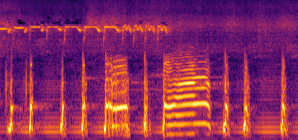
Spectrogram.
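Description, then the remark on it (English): A voice imitates a chicken clucking: a rapid series of short, clipped clucks broken by two longer, drawn-out squawks, fairly loud, with no other talking. “And your clucking makes it even more creepy.”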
